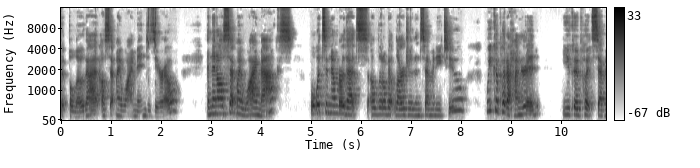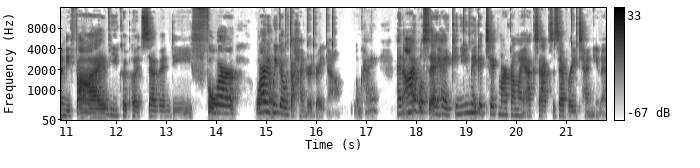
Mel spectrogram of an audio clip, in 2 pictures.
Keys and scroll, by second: 0.1 0, 1.9 Down, 15.6 1, 16.1 0, 16.7 0, 19.1 Down, 20.9 1, 21.6 0.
